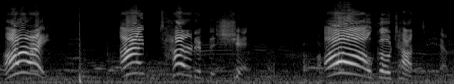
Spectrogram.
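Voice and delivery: fed up. Acted. Siobhan fed up with the arguing, loudly exasperated. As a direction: snap that you're done with this.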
